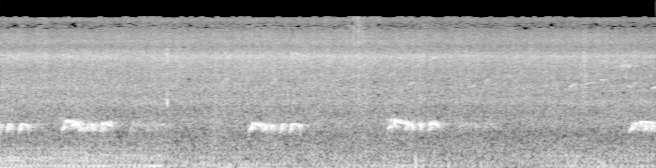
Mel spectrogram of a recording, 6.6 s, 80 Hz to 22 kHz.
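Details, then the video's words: Local zebra doves at a Nglagu Ngepat Mentaraman song contest in Yogyakarta, Indonesia, 19 November 2023; a low, rolling, pulsed cooing phrase is repeated about every second and a half over a quiet hiss. "PERKUTUT LOKAL BERTAARUNG ADU GACOR"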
